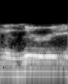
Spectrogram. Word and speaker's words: Missouri: state in now because you will now be pronouncing the state correctly as Mark Ellinger says Missour and every real Missourian says Missour the deal yeah the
